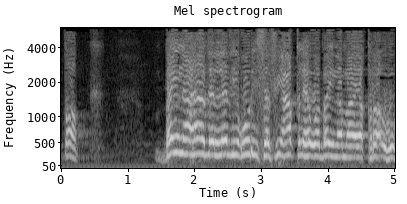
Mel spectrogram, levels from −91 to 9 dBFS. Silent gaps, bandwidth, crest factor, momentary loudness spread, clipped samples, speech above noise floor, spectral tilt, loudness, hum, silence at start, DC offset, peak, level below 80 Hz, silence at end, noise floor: none; 6 kHz; 10 dB; 4 LU; under 0.1%; 37 dB; -6 dB/octave; -15 LUFS; none; 0.05 s; 0.2%; -6 dBFS; -54 dBFS; 0 s; -52 dBFS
